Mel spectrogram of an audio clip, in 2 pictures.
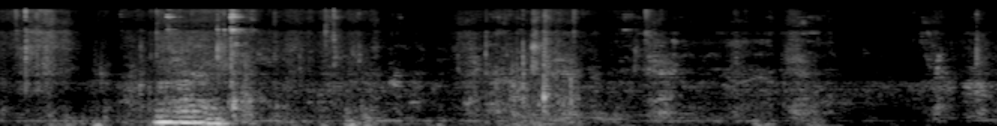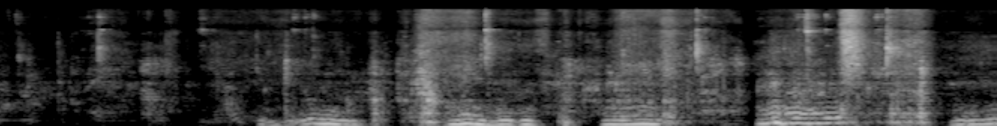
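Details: Bluetick Coonhounds playing together indoors, giving low, rumbling growls and throaty grunting bursts, loudest in the second half, mixed with scuffling movement noises and a person's voice nearby.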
